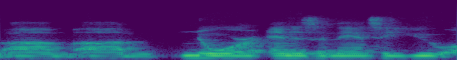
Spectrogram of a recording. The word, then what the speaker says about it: Nur: to say you know my name is spelled n-u-r um it's pronounced noor i like to say nor my parents who i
